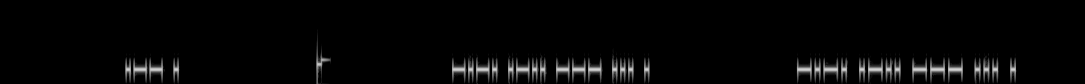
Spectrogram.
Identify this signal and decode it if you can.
Morse code, heard as a keyed tone, about 28 wpm, 700 Hz. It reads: WE CLOSE CLOSE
